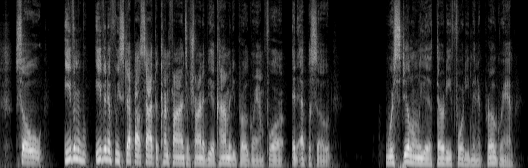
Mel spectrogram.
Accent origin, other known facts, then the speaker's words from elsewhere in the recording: Birmingham, Alabama, United States; I'm from Birmingham.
